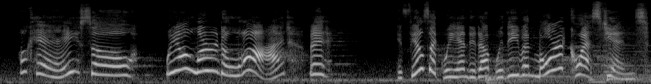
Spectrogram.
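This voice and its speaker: A cartoonish character voice at an extremely high pitch moves at a moderate pace. Loud music plays in the background. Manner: lively, exasperated.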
